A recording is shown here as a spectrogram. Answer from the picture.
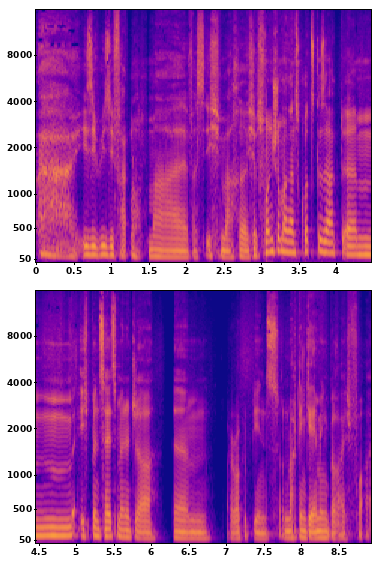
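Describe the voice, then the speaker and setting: A man with a fairly low pitch speaks at a moderate pace with lively intonation and hardly any pauses against a quiet background. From northern Germany (Bremen); Germany. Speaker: sales manager hosting a livestream. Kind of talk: casual chat with stream audience. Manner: chatty, many filler sounds. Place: studio.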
